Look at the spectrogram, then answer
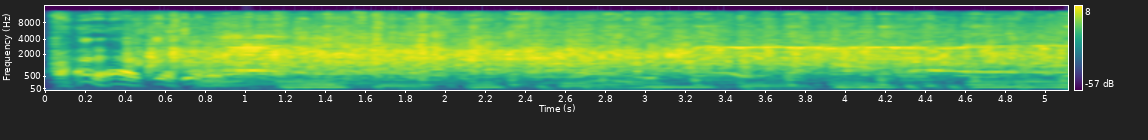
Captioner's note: cheering, theme music playing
